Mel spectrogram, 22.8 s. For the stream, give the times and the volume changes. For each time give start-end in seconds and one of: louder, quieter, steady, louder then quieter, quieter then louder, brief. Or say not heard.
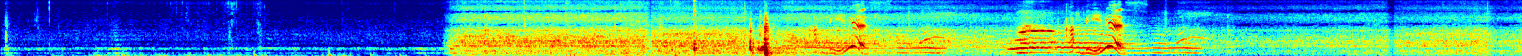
6.7-22.7 quieter then louder.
